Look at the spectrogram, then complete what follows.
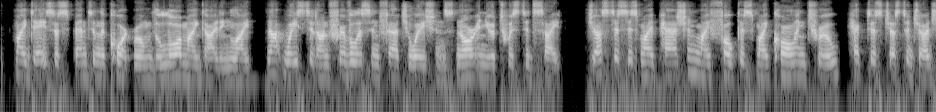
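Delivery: ordinary delivery, nothing marked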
